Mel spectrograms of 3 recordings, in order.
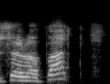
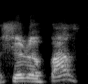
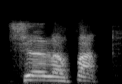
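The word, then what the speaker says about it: צרפת: The name for France in Hebrew is Tserefath, or Tserefath. It's sometimes spelled with a Z, Tserefath, but in Hebrew it has a TS sound, a tsa, Tserefath.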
